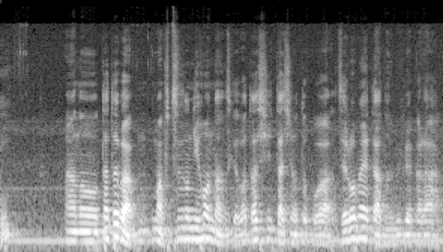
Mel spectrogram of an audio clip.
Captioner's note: speaking foreign language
